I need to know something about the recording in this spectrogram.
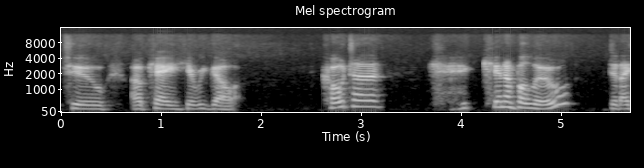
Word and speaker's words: Kota Kinabalu: After graduation, she moved to, okay, here we go, Kota Kinabalu.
